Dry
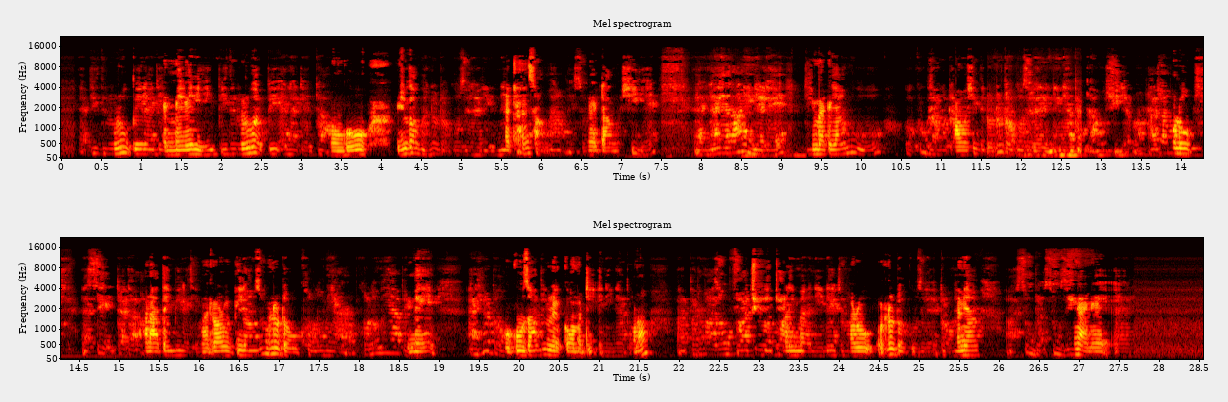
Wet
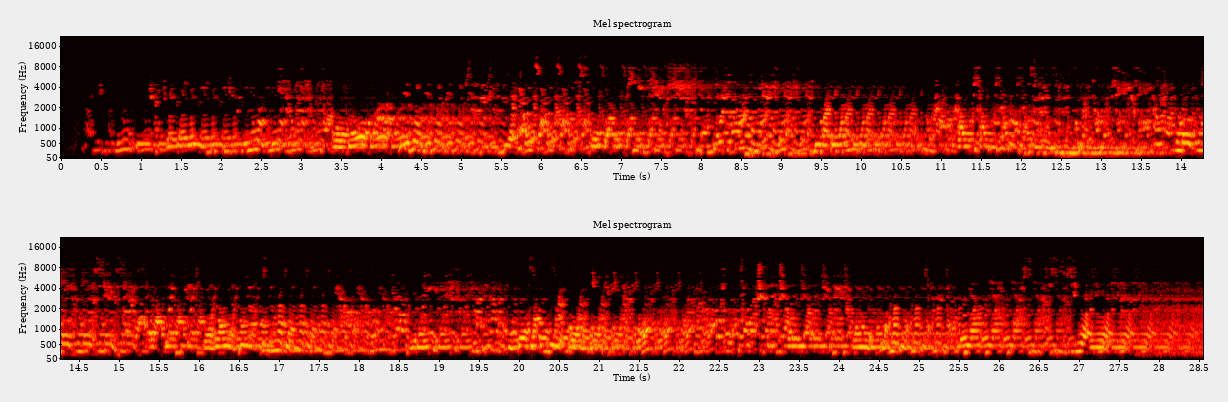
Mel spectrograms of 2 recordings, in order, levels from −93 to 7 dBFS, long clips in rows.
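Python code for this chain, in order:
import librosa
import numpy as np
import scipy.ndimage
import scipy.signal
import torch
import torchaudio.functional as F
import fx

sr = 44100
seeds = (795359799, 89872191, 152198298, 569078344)

y = fx.fade_in_head(x, sr, length_s=4.01)
y = fx.noise_reduce_blind(y, sr, reduce_db=25)
y = fx.dispersion(y, sr, late='highs', ms=75.0, hz=480.0)
y = fx.dynamic_eq(y, sr, hz=2000.0, q=0.79, threshold_db=-42.0, ratio=4.0, max_db=-5)
y = fx.spec_gate(y, sr, threshold_db=-15, keep='strong')
y = fx.pitch_keep_formants(y, sr, semitones=7.5)
y = fx.spacing_loss(y, sr, db_at_10k=36)
y = fx.doubler(y, sr, ms=28.0, db=-12.5)
y = fx.echo_feedback(y, sr, ms=269, feedback_pct=55, wet_db=-10)
y = fx.env_flatten(y, sr, amount_pct=50)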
